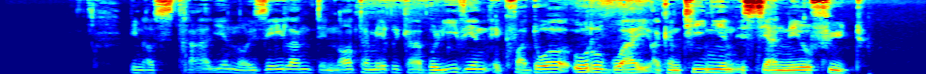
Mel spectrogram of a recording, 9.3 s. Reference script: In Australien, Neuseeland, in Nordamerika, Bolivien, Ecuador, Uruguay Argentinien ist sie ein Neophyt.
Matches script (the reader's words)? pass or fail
pass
